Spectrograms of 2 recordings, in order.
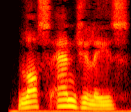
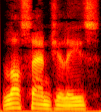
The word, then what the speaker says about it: Los Angeles: los angeles lawson jls spanish los angeles pronounced lit the angels often referred to by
